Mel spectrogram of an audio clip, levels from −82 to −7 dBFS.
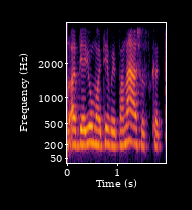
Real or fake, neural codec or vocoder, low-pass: real; none; 3.6 kHz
